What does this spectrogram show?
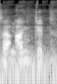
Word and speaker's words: Ankit: he was really nice what's my name it's Ankit yeah oh you said it really right because you said the pronunciation very right you know Salman Khan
